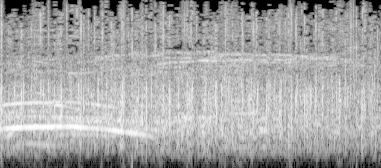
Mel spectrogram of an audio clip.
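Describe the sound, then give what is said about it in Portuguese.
A large audience applauds loudly and steadily, a dense wash of clapping mixed with crowd cheers and whistles, sustained without pause, at the opening of a gathering of people from many peoples and countries, applauding all the peoples of the Americas. “Así que un aplauso para todos los pueblos de América.”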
